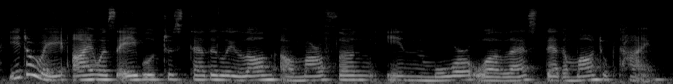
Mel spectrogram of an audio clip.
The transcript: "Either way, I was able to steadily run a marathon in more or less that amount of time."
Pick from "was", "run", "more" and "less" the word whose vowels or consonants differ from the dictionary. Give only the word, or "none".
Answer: run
